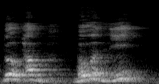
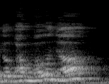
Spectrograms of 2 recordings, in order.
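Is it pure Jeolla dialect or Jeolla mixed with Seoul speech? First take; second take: Seoul-mixed; pure Jeolla. First: It is Jeolla speech mixed with Seoul speech. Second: It is said in pure Jeolla dialect.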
